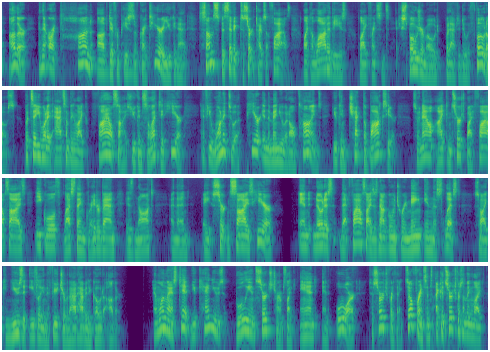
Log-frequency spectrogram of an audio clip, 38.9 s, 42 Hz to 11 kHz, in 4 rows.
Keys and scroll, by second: 37.9-38.8 typing.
